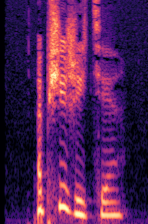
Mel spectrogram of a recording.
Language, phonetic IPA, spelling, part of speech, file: Russian, [ɐpɕːɪˈʐɨtʲɪje], общежитие, noun, Ru-общежитие.ogg
- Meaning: 1. dormitory 2. hostel 3. bunkhouse 4. social life, common life, community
